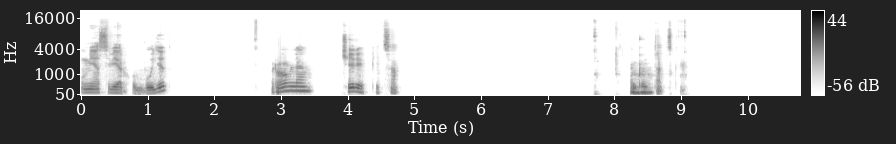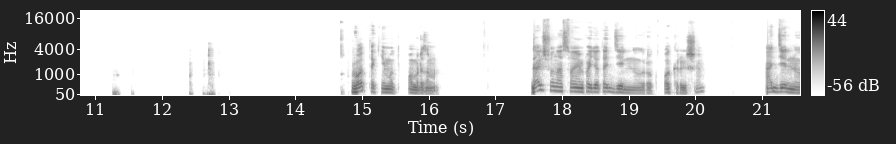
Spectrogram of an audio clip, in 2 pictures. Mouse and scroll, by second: 7.5 click, 8.9 click, 12.0 click.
